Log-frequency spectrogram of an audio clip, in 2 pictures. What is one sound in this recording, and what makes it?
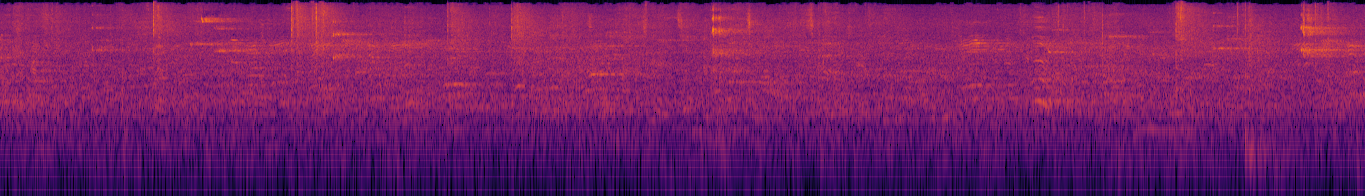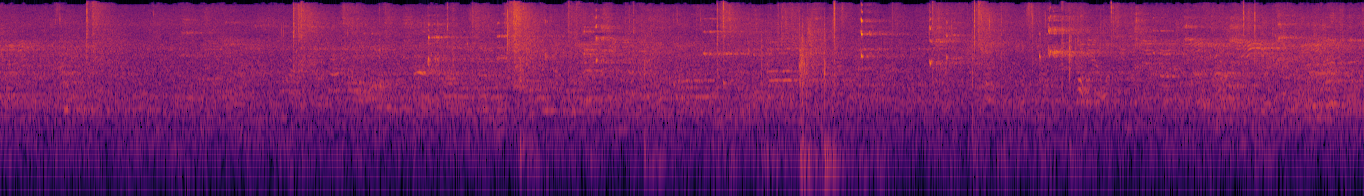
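Shoes squeak on the wooden court.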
